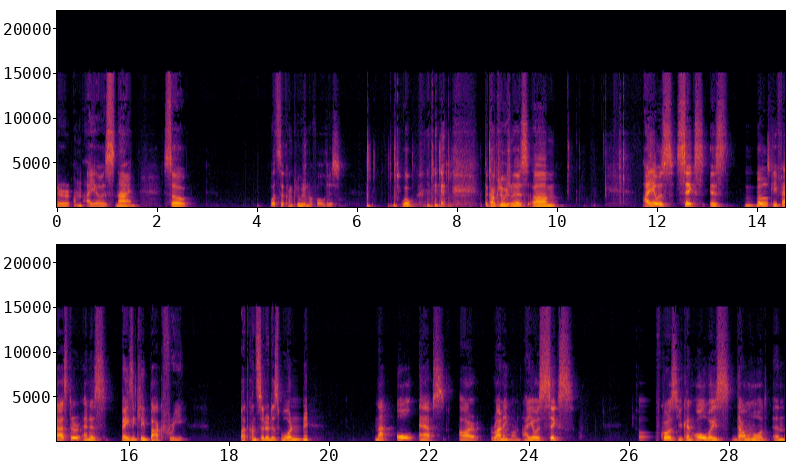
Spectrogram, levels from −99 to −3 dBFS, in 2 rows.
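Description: A call audio freeze at 13.79 to 14.00 s and again at 26.22 to 26.54 s is most likely caused by packets stalling on the network until the jitter buffer ran dry. The receiver stretched the last sound into a fading buzz or hiss, about 186 ms the first time and about 307 ms the second, the latter ending in about 20 ms of silence. Then the audio picks up exactly where it halted, so nothing is lost but the delay grows by those amounts. A burst of packet loss follows at 14.12 to 14.35 s. Roughly 80 ms of audio never arrived in time, and about 81 ms of concealment, the previous sound held and turned down, covers the hole before playback resumes further along with that stretch absent. Jitter buffer speed-up appears at 15.82 to 18.11 s at about 108 percent, trimming around 0.2 s, then at 25.73 to 26.17 s at 116 percent and at 28.38 to 29.07 s at 110 percent, each trimming some 70 ms. Here the buffer held more than its target, and the receiver shed short pitch-period slices repeatedly, so the sound hurries while keeping its pitch. 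A long network dropout at 19.29 to 19.56 s is likely a lengthy gap in arriving audio. Concealment runs about 245 ms as a decaying buzz or hiss, and about 140 ms of material is gone when the sound returns, shifting the delay by roughly 50 ms. Right after, jitter buffer slow-down at 20.00 to 20.80 s plays at about 84 percent speed. The receiver repeated single pitch periods and bits of pauses to rebuild its reserve, adding about 136 ms, so sounds drag out at unchanged pitch.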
